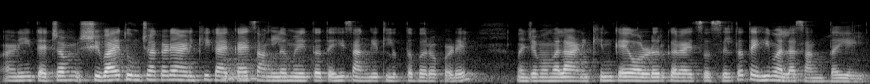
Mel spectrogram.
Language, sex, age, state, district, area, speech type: Marathi, female, 45-60, Maharashtra, Pune, urban, spontaneous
